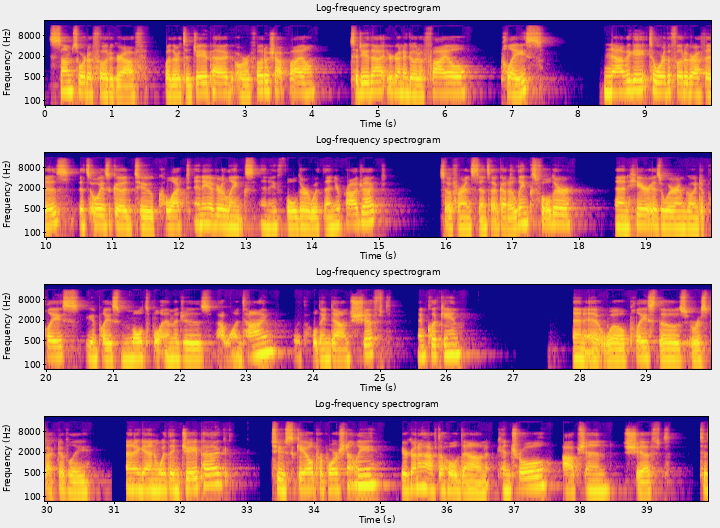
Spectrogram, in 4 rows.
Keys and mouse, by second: 4.4 click, 7.4 click, 15.8 click, 26.0 click, 28.3 click, 29.1 click, 30.0 click, 30.8 click, 32.9 ctrl+-, 38.8 ctrl+alt+shift+click.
